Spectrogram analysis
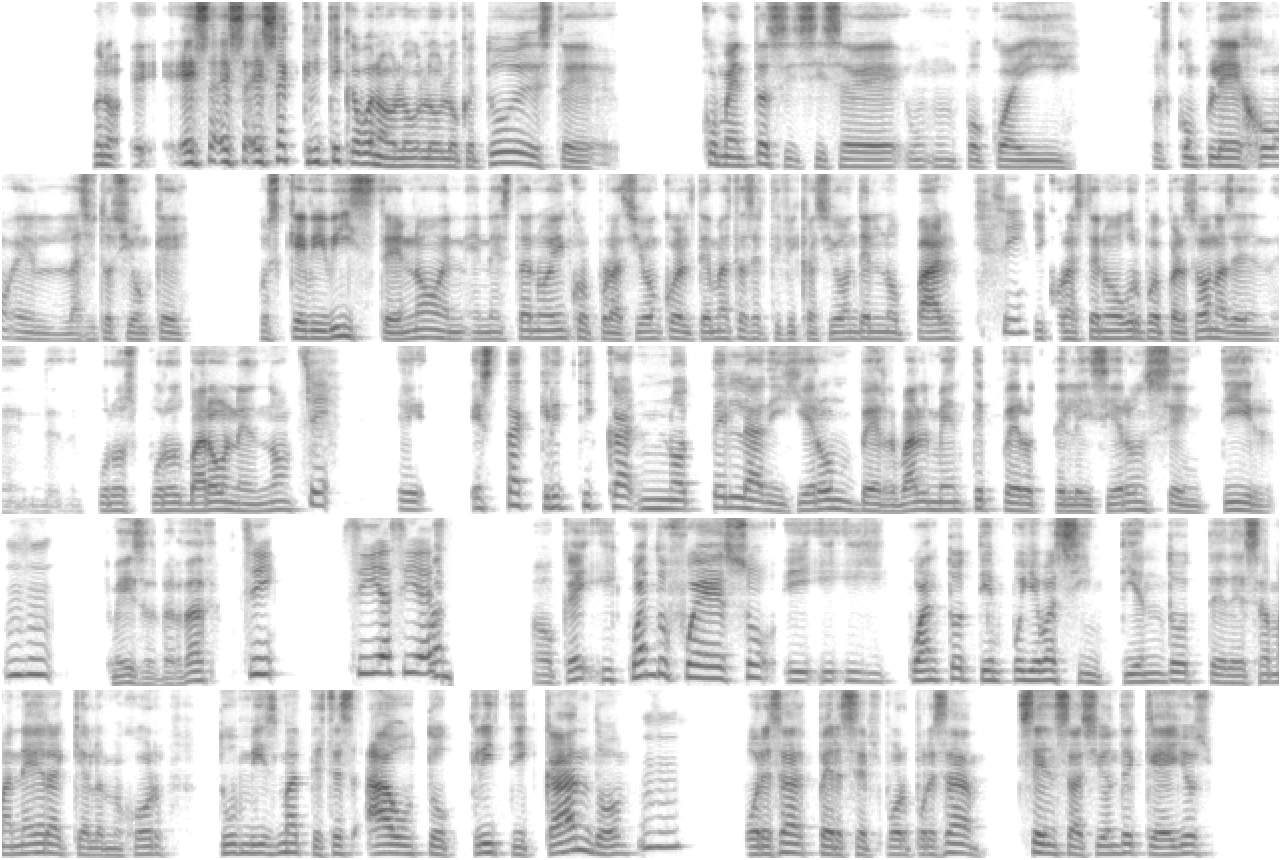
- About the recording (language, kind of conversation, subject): Spanish, advice, ¿Cómo puedo dejar de paralizarme por la autocrítica y avanzar en mis proyectos?
- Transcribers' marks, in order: "dijeron" said as "dijieron"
